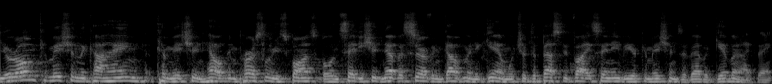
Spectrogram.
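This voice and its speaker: A man at a fairly high pitch with ordinary variation, at a very fast pace, amid audible room echo. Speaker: audience member. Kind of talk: heated debate. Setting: in audience, away from the microphone.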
